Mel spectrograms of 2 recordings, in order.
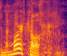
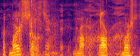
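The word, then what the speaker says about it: Marxuach: No, it's Marxach. Marxach. You got to get that phlegm in there.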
